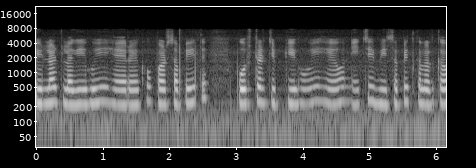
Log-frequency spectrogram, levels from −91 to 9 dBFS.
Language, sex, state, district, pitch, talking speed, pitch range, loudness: Hindi, female, Chandigarh, Chandigarh, 235 Hz, 155 wpm, 230-250 Hz, -19 LUFS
